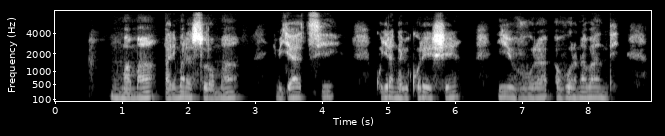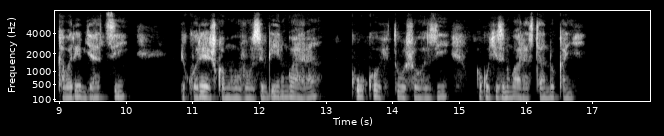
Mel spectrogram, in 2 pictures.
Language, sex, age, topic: Kinyarwanda, male, 18-24, health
